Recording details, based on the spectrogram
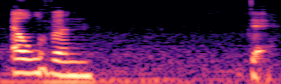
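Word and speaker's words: Elvendë: But it literally just means remember to pronounce. It doesn't actually change the pronunciation of the E.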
